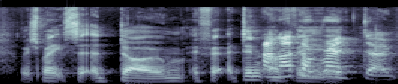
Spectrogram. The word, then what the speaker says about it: Radom: madam you're saying radon it's like random but with no end you're saying radom uh on here it says red Dome so redone oh I'm quite close it's red redone that's what he's saying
